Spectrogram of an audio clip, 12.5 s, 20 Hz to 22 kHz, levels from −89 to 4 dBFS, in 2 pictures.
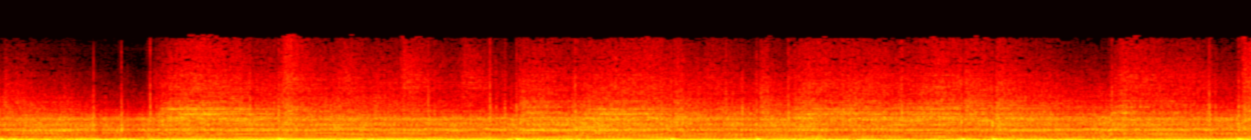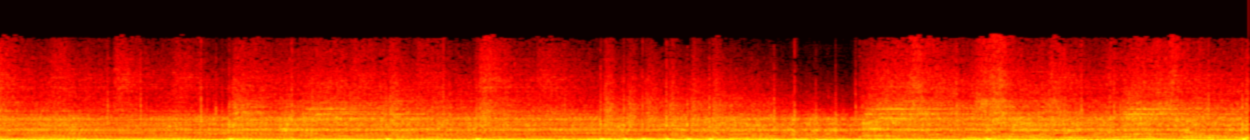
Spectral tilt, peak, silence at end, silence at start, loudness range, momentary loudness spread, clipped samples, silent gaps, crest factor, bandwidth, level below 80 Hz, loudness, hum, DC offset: -4.5 dB/octave; -8 dBFS; 0 s; 0 s; 1 LU; 1 LU; under 0.1%; none; 12 dB; 16.5 kHz; -30 dBFS; -21 LUFS; none; under 0.1%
